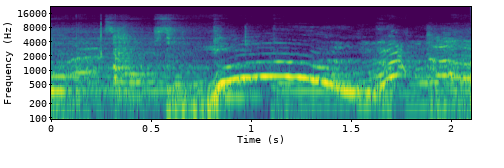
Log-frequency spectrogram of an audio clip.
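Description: Students' voices in a classroom: overlapping chatter and chuckling, with one drawn-out voice sliding up and back down in pitch in the middle.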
